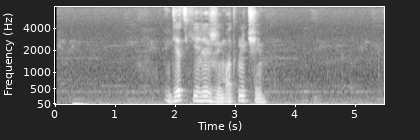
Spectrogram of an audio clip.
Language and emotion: Russian, neutral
